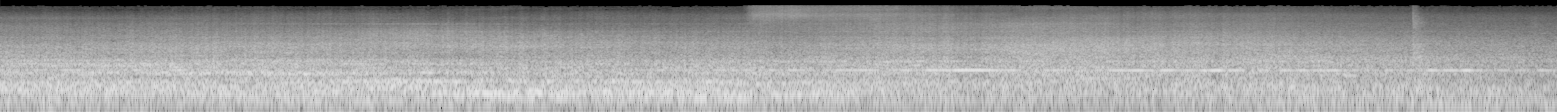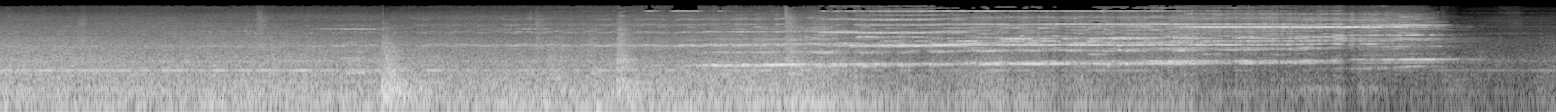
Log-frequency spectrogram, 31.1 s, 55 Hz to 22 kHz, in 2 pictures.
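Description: Freight train hauled by two Siemens ES 64 F4 (BR 189) electric locomotives rolling past, followed by its container wagons, with a heavy, steady rumble of wheels on rail. In the last several seconds the wagon wheels squeal in several high, wavering tones.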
